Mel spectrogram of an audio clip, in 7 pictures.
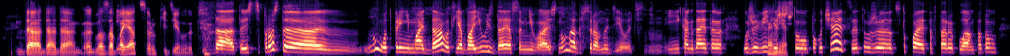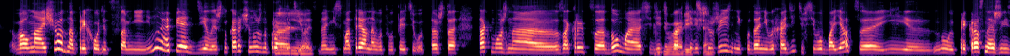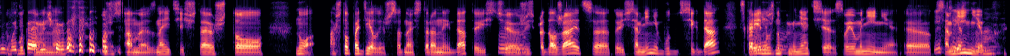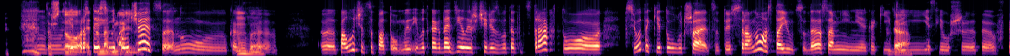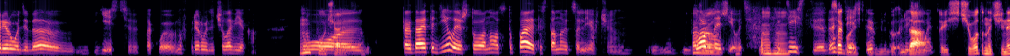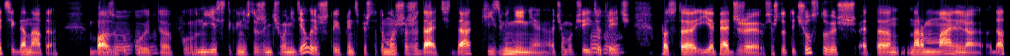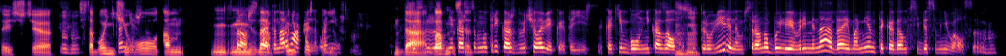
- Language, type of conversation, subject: Russian, unstructured, Что делает вас счастливым в том, кем вы являетесь?
- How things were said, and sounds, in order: tapping; exhale; other background noise; laughing while speaking: "да там"; chuckle; laughing while speaking: "сомнениям"; chuckle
